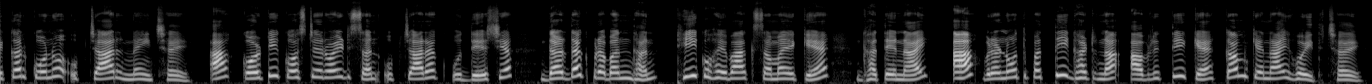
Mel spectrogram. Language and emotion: Maithili, neutral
